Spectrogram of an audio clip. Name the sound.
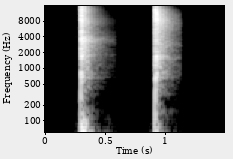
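hand clap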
